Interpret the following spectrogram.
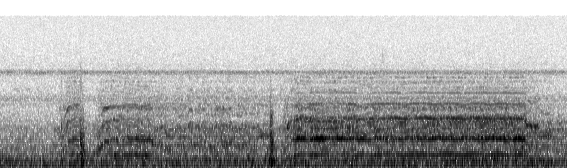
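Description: An electric trolling motor whine that spins up after a click about a second in. It drops away, then comes on again with another click about four seconds in and runs steadily.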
